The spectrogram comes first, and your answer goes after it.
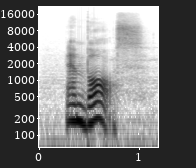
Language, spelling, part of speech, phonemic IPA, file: Swedish, bas, noun, /bɑːs/, Sv-bas.ogg
- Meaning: 1. base; foundation 2. base, basis; a set of vectors which span a certain space 3. base; the lower, horizontal line in a triangle or the horizontal plane in a cone, pyramid etc 4. base; alkali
